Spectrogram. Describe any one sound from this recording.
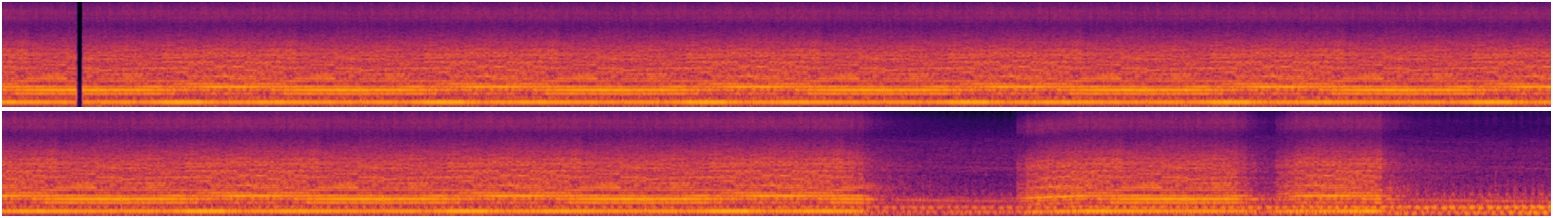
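A motorcycle engine revs hard at a steady high pitch, then drops and revs again.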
